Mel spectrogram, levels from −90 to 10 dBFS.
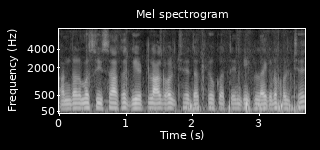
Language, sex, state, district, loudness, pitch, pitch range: Maithili, male, Bihar, Supaul, -19 LUFS, 125 Hz, 115-130 Hz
